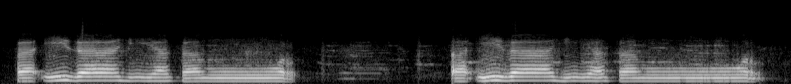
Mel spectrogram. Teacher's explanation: i-nya itu ditekan karena untuk membedakan antara waw athof ya dengan permulaan kata selanjutnya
